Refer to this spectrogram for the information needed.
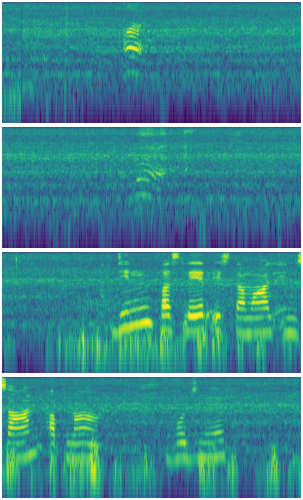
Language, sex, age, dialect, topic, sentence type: Magahi, female, 25-30, Northeastern/Surjapuri, agriculture, statement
